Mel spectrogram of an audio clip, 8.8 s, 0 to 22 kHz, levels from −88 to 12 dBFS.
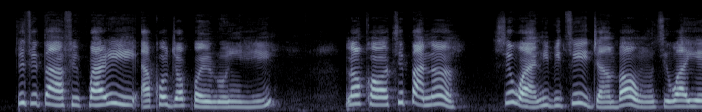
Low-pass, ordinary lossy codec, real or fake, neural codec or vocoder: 14.4 kHz; none; fake; codec, 44.1 kHz, 3.4 kbps, Pupu-Codec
